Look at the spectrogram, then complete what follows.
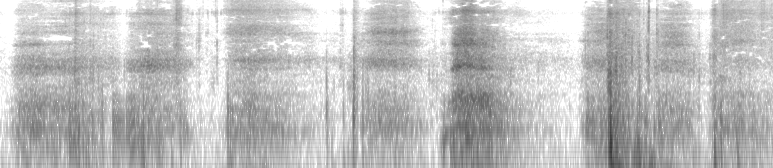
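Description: A hiker breathing hard, about seven quick breaths in a steady rhythm while climbing down a rock ledge, with one sharp tap about four and a half seconds in.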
